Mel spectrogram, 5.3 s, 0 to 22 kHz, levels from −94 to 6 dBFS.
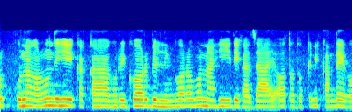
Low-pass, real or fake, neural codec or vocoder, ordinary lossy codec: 7.2 kHz; real; none; none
